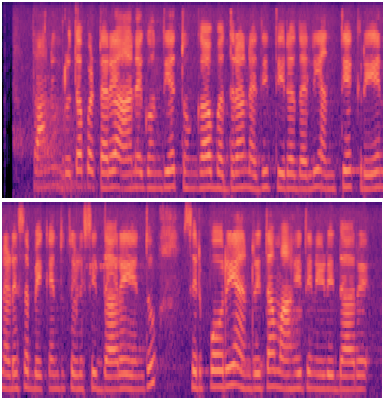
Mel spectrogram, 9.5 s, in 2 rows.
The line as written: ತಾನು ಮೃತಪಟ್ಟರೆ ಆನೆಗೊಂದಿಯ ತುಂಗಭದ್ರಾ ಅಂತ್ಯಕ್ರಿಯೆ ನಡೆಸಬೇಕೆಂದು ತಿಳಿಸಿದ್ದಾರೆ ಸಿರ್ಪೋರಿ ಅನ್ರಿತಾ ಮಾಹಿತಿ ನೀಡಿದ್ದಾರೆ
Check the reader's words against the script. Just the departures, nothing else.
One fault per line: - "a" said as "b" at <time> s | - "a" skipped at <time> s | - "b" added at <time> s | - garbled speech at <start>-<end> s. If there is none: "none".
- "ನದಿ ತೀರದಲ್ಲಿ" added at 3.1 s
- "ಎಂದು" added at 6.4 s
